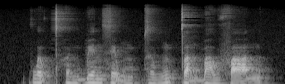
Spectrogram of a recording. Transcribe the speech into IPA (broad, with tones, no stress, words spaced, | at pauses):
kwə̰˧˨wt̪ʰə̤˨˩n ɓe˧nsḛ˧˨wmə˨˩p̚zə̤˨˩w ŋə˦˥t̚t̪a̰˧˨nɓa̤˨˩wfa˧˩˨n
